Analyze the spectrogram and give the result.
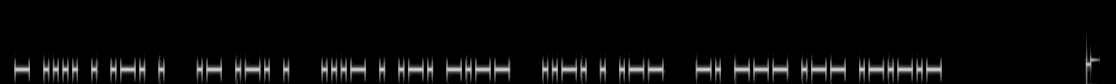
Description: Morse code, heard as a keyed tone, about 25 wpm, 700 Hz. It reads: THERE ARE VERY FEW NOW.
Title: Sentences from Top 1000 Words - Review Part 1 - 25wpm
